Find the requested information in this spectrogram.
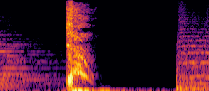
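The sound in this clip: A dog coughs once in a short, harsh, raspy burst, set between brief voiced sounds before and after.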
